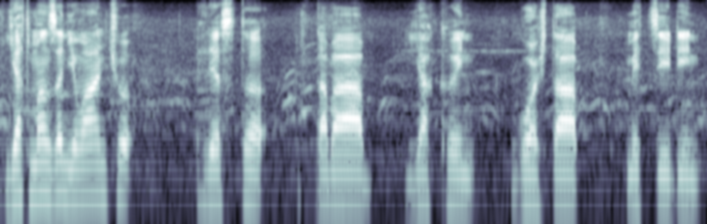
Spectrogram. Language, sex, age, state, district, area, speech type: Kashmiri, male, 18-30, Jammu and Kashmir, Kulgam, rural, spontaneous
